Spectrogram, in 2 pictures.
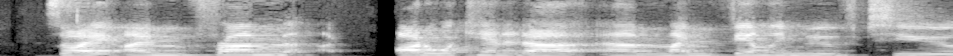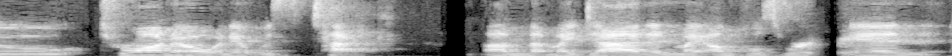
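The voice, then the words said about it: Canadian accent. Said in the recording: “you'll probably hear a Canadian accent somewhere”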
